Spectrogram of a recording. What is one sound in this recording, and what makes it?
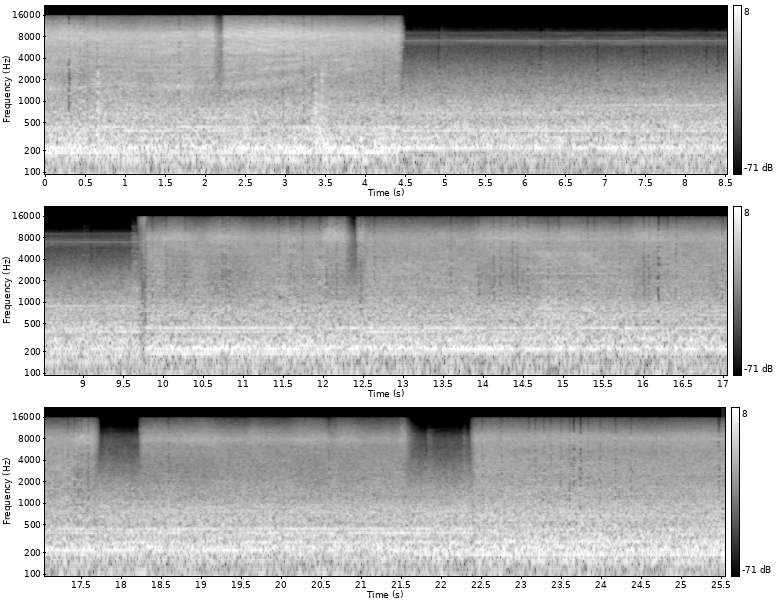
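A spray gun hisses steadily in short bursts.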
